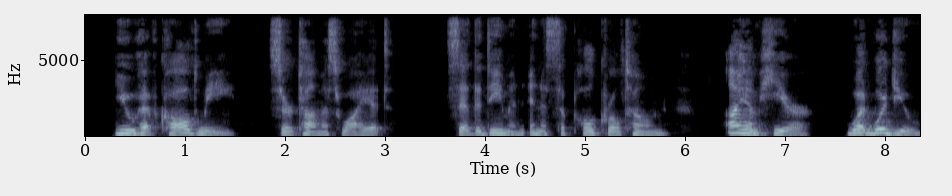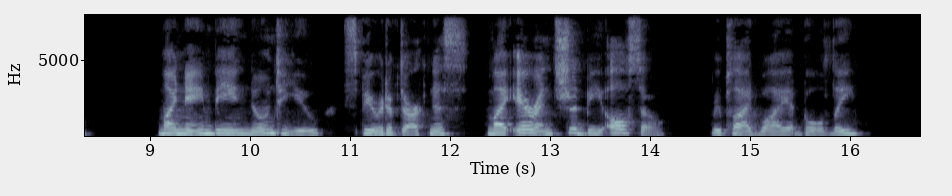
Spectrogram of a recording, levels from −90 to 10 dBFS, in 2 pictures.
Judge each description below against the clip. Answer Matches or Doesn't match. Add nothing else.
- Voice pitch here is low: Doesn't match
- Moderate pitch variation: Doesn't match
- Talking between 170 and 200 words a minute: Doesn't match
